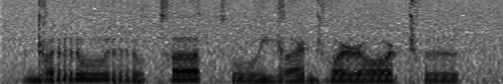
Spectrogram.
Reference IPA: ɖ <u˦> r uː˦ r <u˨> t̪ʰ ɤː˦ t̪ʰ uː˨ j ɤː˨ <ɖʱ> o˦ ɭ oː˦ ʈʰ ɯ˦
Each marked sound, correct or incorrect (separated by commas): incorrect, correct, correct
